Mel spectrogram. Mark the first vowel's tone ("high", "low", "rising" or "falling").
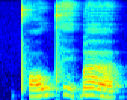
rising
